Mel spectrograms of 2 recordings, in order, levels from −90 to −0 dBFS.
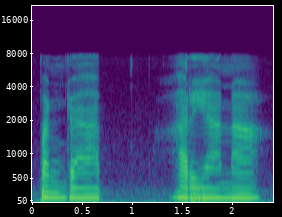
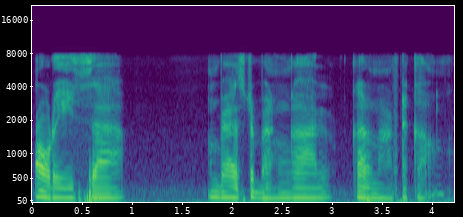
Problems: none marked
